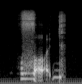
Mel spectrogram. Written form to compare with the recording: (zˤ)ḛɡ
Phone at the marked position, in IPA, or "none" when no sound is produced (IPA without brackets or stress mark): zˤ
